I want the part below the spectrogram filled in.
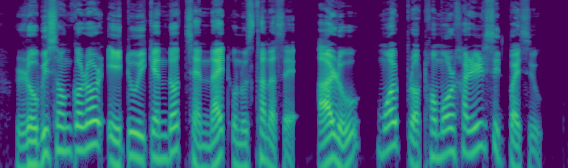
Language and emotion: Assamese, happy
